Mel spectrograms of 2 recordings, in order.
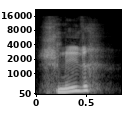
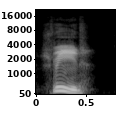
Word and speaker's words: Schmid: Schmid. – Schmid? – Schmid. Schmid.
